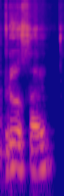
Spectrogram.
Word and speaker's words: Bruegel: traer pintores Brugel en la familia Brugel o Bruegel, que se pronuncia Brugel.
